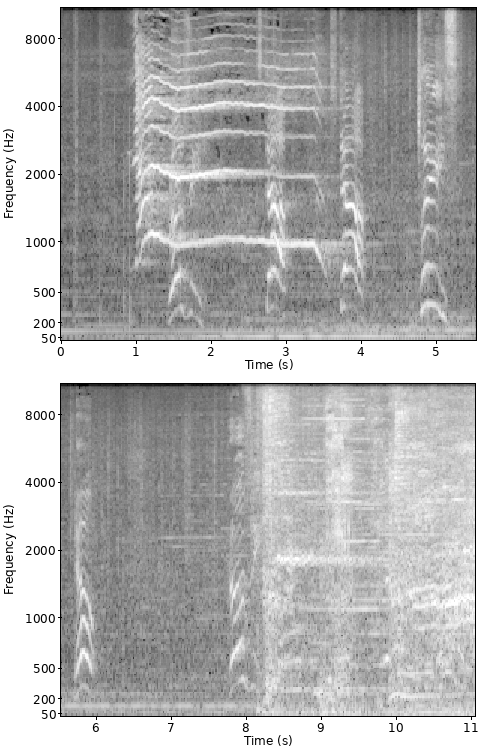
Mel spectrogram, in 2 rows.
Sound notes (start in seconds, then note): 0.9 screaming; 8.2 crying out loud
